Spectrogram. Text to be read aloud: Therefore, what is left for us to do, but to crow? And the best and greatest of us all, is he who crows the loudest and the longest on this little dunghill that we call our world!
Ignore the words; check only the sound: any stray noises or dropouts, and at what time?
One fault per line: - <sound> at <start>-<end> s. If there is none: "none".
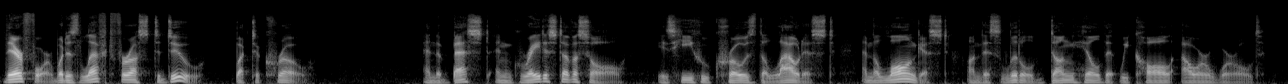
none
